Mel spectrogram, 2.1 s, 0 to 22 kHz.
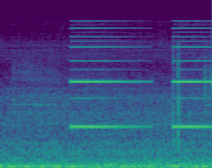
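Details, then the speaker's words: Range Rover Sport L320, an insurance write-off, at startup system check: two clear high chimes about a second apart over a quiet cabin hum, the low washer fluid warning from a faulty washer bottle. "And it comes up with that low washer fluid. And importantly, that means it's illegal to drive on the road."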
